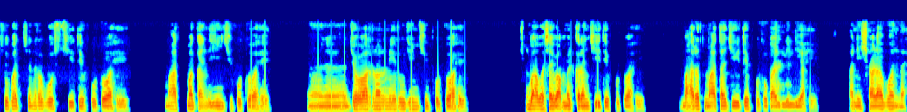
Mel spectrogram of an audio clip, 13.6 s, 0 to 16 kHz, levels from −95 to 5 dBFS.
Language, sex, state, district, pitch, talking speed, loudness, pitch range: Marathi, male, Maharashtra, Nagpur, 110 Hz, 125 wpm, -19 LUFS, 105-115 Hz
